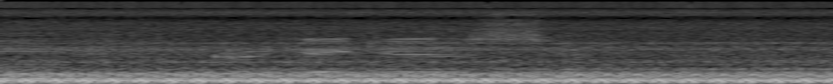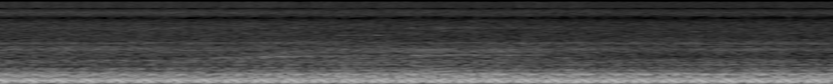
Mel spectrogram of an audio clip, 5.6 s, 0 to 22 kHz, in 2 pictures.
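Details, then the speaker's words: 2018 Mustang GT with a new crate engine, otherwise stock, 3,940 miles: steady, even V8 idle with a regular low pulse around 3.5 beats a second and no knocks or misses. No check-engine lights; normal idle. "no check engine lights good to go sounds nice and smooth"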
